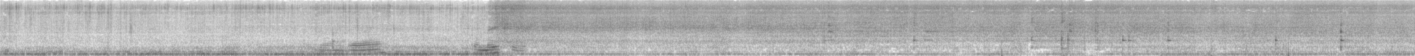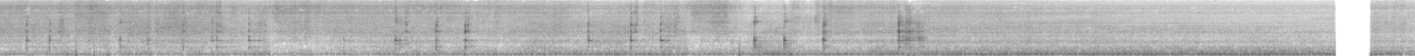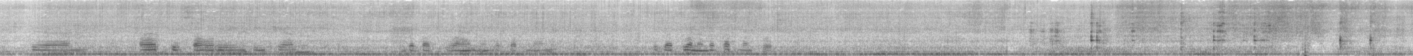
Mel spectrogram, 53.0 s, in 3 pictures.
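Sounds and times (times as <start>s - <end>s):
vegetables sizzling in oil: 0.0s - 53.0s
metal spoon scraping a wok: 11.2s - 12.1s, 12.7s - 15.0s, 18.0s - 21.2s, 21.8s - 23.8s, 25.0s - 28.2s, 28.9s - 29.3s, 48.2s - 52.8s.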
